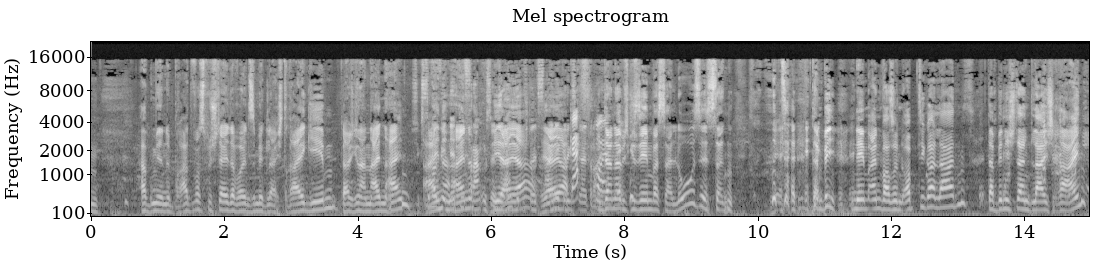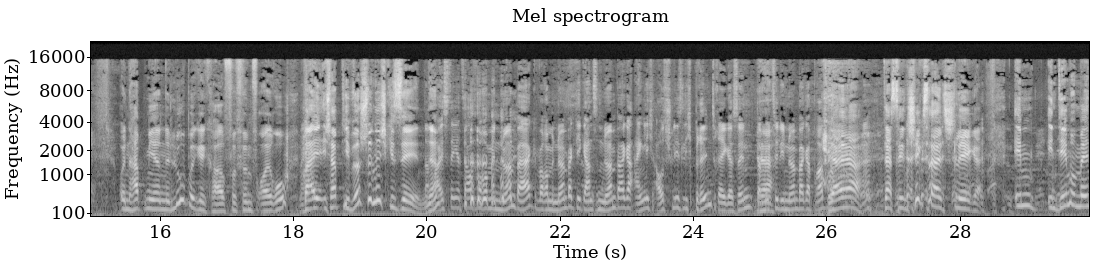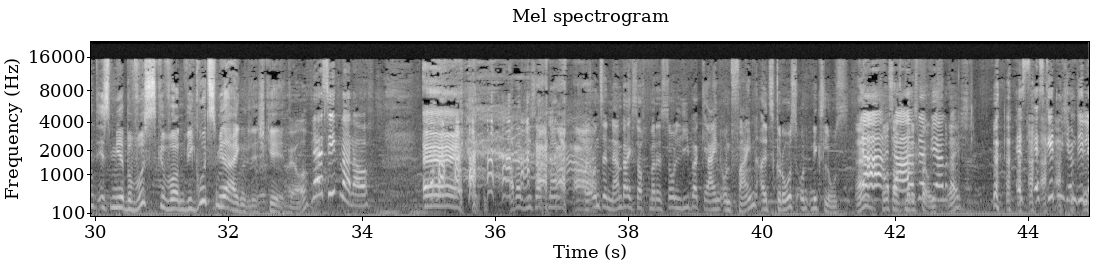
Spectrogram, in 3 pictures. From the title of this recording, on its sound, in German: Sommer Straßen Fest Live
